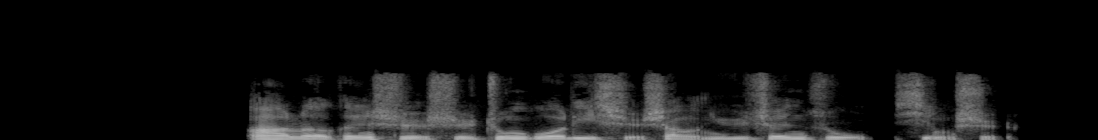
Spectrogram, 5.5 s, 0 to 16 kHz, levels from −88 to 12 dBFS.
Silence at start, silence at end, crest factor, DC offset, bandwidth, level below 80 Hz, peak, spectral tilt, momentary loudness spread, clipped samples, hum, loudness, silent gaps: 1.25 s; 0.5 s; 22 dB; under 0.1%; 8 kHz; -54 dBFS; -4 dBFS; -6.5 dB/octave; 11 LU; under 0.1%; none; -24 LUFS; 4.37-4.47 s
